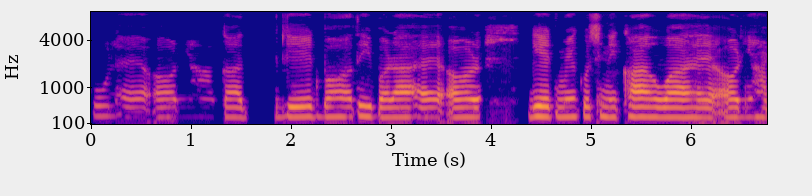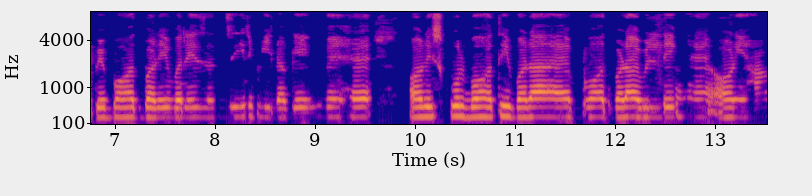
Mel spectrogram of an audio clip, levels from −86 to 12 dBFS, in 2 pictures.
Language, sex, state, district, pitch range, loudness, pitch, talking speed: Hindi, female, Bihar, Kishanganj, 210-220 Hz, -21 LUFS, 215 Hz, 175 wpm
